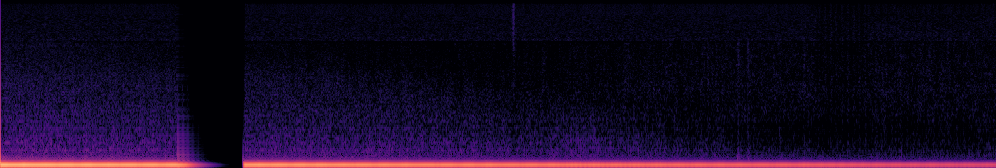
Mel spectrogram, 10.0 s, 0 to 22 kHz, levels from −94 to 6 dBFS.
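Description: At 1.77 s the sound stops moving forward and turns into a smeared continuation of its last moment, a buzz or hiss that fades, then about 260 ms of silence before it resumes at 2.45 s. This is a call audio freeze, likely caused by packets stalling in transit so the jitter buffer ran dry. Nothing is lost: roughly 0.66 s of filler is inserted and everything after shifts later. A spectrogram shows horizontal streaks decaying into a blank band, and the waveform shows a tapering envelope and then a flat line.

From 8.16 s to 9.62 s a jitter buffer speed-up plays the sound at about 145% speed without raising its pitch. It sounds hurried and compressed. After a backlog built up, the receiver repeatedly trimmed short pitch-period-sized slices to bring the delay back down, removing around 0.7 s in total. On a spectrogram the events crowd closer together while their frequency bands stay put. The waveform shows tightened spacing.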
